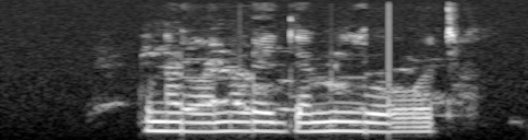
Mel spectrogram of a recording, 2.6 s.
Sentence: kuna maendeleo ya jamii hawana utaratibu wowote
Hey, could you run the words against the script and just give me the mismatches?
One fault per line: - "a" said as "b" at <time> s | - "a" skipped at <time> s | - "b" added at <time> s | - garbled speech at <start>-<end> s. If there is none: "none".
- "maendeleo" said as "hawana" at 0.9 s
- "hawana utaratibu" skipped at 1.8 s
